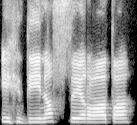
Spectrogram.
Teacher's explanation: میں نے نون کو ڈائریکٹ جو ہے صاد سے ملا دیا اور کوئی الف نہیں پڑا گیا بیچ میں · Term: حمزہ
